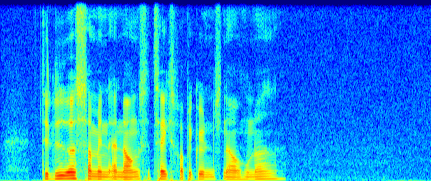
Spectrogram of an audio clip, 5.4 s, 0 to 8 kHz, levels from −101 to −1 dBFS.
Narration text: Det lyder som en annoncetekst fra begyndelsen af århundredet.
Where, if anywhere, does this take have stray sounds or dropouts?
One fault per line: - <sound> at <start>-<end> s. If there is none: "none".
none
